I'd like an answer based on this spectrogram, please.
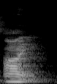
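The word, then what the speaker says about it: עין: Ayin is pronounced just like Aleph, okay? So it just takes the vowel after it. The correct pronunciation and maybe the old pronunciation is in the throat, but today we are too lazy to pronounce it like this, so we just pronounce it like Aleph, like ah, okay?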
